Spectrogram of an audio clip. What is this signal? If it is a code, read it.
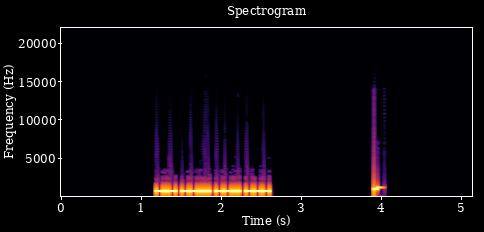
Morse code, heard as a keyed tone, about 44 wpm, 690 Hz. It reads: K7ZO
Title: NA SOTA Chaser Callsigns 45wpm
